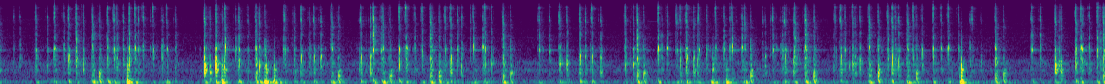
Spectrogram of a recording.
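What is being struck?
Plastic mechanical keyboard.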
